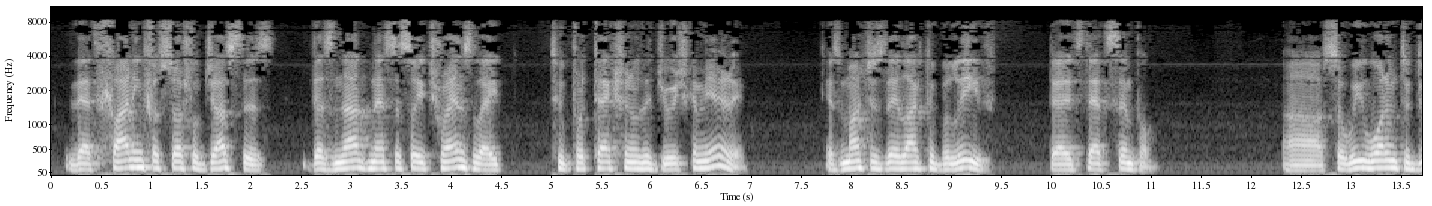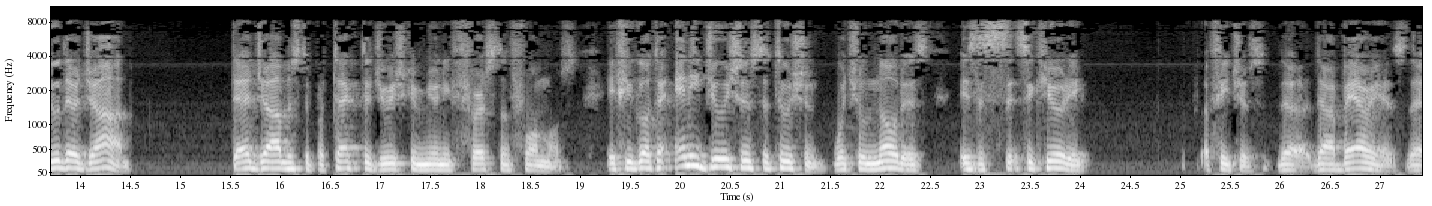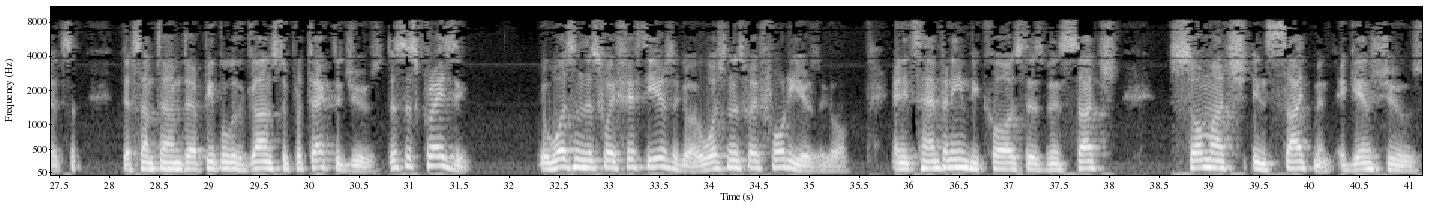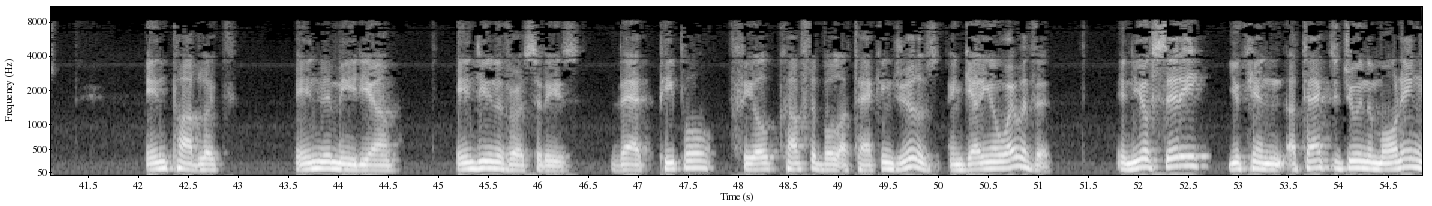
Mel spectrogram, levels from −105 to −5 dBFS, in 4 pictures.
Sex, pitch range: male, 105-135 Hz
